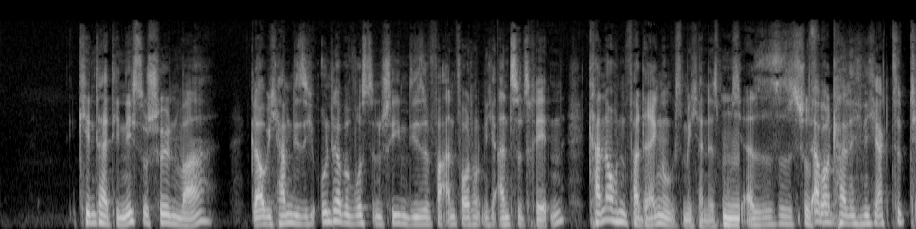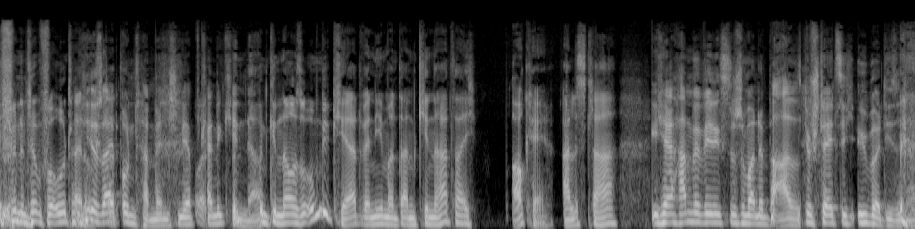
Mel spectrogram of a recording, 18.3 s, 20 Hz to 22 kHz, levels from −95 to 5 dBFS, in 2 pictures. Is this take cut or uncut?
cut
